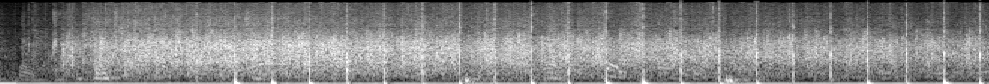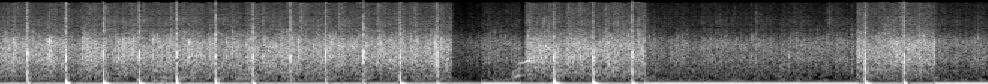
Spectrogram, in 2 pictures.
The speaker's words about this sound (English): The longer you clap, the less time we will have to listen to Professor Yunus.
